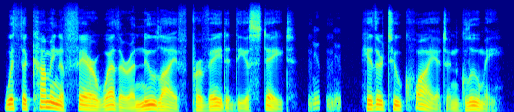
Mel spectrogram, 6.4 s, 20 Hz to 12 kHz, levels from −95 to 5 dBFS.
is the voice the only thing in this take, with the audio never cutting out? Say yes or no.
no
